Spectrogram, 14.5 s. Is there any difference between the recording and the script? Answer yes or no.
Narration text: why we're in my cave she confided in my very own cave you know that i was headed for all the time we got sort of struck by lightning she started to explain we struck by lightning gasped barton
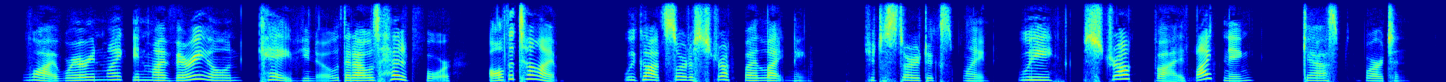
yes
